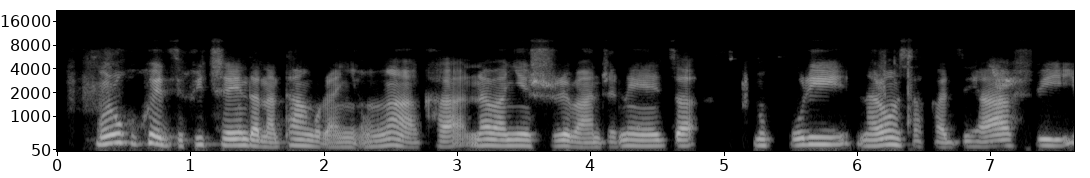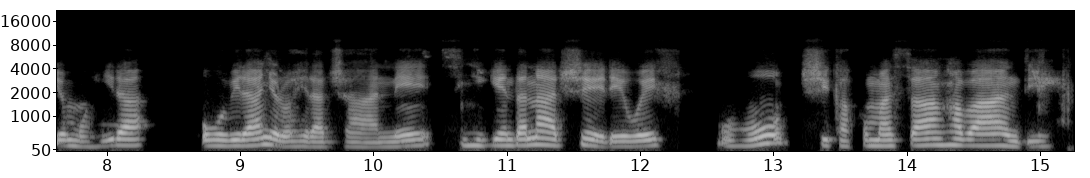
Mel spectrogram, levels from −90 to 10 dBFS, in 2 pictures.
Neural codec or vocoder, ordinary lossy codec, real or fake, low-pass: none; Opus, 32 kbps; real; 7.2 kHz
